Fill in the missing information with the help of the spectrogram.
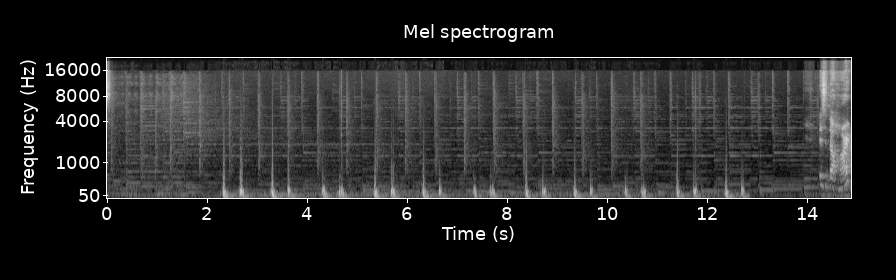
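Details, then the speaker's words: Steady paired low thumps of a heartbeat at about 60 beats a minute, with soft music underneath, used as an example of a soft sound; normal heartbeat. "if your answer is soft you are correct the bedding of a heart is a soft sound"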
